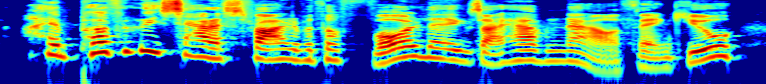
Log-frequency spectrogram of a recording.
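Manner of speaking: Rarity snaps back in a high, prim pony voice; snappy retort. Acted. Rarity snapping back at Twilight, high and offended. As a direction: fire it right back at her, offended. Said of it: "she shot back".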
